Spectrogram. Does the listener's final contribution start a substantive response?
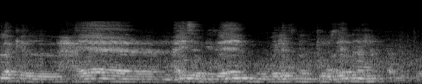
Yes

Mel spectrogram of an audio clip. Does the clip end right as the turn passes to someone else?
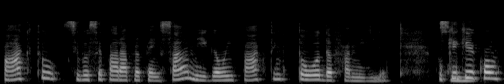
No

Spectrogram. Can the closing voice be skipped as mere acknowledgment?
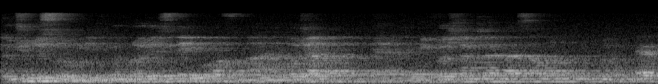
No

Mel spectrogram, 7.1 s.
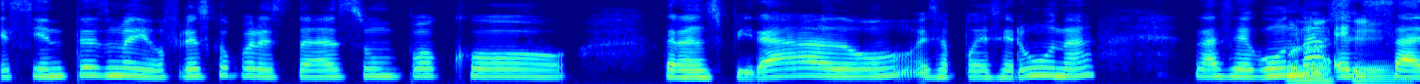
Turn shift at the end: No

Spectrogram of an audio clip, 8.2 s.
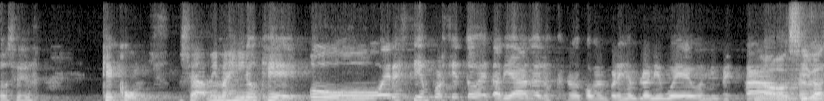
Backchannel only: No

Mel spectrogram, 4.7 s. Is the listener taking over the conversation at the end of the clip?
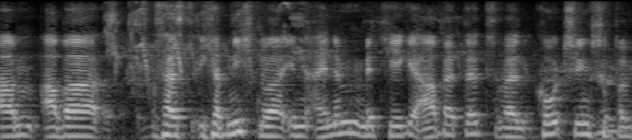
No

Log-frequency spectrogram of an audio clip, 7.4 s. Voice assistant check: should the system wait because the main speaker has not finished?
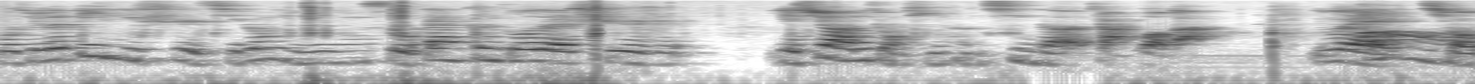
Yes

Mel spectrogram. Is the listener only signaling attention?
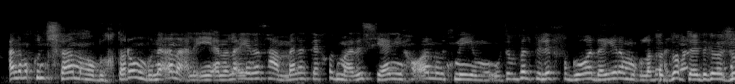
No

